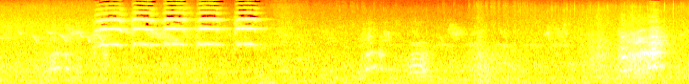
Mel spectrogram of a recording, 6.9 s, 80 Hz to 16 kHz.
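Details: Aviary macaws captured with a Sony HDR-CX130 camcorder give five loud, evenly spaced grating notes in quick succession, followed by scattered quieter squawks and one harsh, louder cry near the close.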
